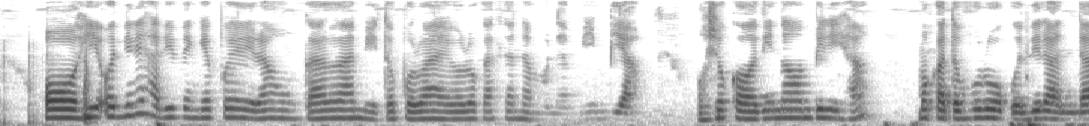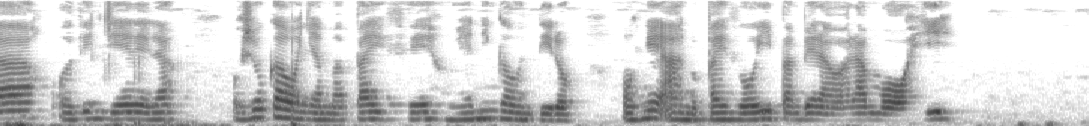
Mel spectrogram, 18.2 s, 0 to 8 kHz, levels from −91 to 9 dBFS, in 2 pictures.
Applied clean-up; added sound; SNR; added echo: classical method log-MMSE.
